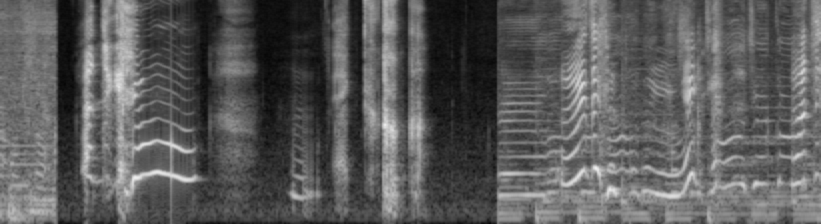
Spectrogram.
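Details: Unusual sneeze from a person who wonders if she has caught a cold: a high, squeaky, sing-song sneeze with wavering pitch, then short sharp bursts, over background music.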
